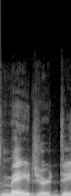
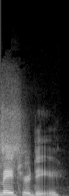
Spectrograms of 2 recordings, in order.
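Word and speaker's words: maître d': You don't say it like that if you're from America. I mean, how do you say it in an American voice? Maitre D. Major D. Maitre D. Maitre. There's a T in there. A maitre D. Not like Major Tom reporting for duty.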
